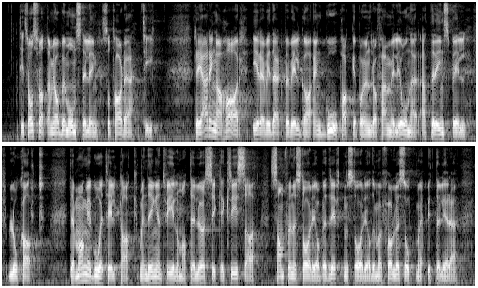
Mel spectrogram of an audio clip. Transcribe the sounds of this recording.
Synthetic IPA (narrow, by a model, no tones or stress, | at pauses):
t̪ʰɪlt̪ʰɾɔsfɔɾɑt̪̚d̪ɛmjɔbːəɾmɛɔmst̪ɪlːɪŋsɔt̪ʰɑːɖɛt̪ʰiː | ɾɛjæːɾɪŋɑɦɑɾʔɪɾɛʋɪd̪eːʈbəʋɪlɡɑʔɛ̰ɪnɡuːpʰɑkːəpʰɔhʉnd̪ɾəɔfɛmːɪlɪuːnə̰ɾɛ̰t̪ːəɾɪnspɪl | lʊkʰɑ̰ːlt̪ | d̪̥ɛæɾmɑŋːəɡuːət̪ʰɪlt̪ʰɑ̰ːkmɛnd̪ɛːɾɪŋːənt̪ʰʋiːlɔmɑ̰t̪̚d̪ɛløːsəɾɪkːəkʰɾiːsɑ̰ | sɑmfʉnːəst̪oːɾɪɔbəd̪ɾɪft̪n̩st̪oːɾɪɔd̪ɛmɔfœlːəsɔpːmɛ̰ʔʏt̪ːəɭɪəɾə̰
